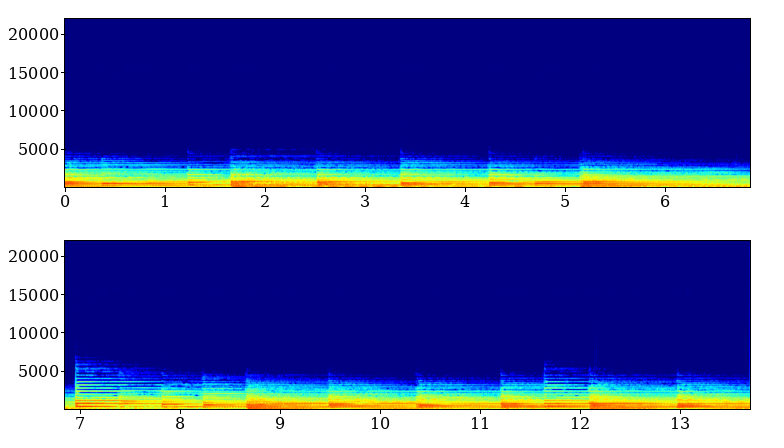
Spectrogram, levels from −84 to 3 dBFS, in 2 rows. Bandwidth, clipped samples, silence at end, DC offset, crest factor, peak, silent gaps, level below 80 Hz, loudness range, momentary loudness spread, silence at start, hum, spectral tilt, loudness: 4.3 kHz; under 0.1%; 0 s; under 0.1%; 14 dB; 0 dBFS; none; -36 dBFS; 2 LU; 6 LU; 0 s; none; -11 dB/octave; -14 LUFS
